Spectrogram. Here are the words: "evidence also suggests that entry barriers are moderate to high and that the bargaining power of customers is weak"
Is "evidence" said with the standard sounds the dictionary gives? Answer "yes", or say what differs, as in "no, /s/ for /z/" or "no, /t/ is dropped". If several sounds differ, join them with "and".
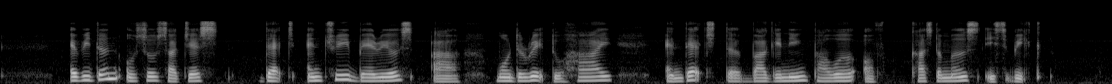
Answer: no, /s/ is dropped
